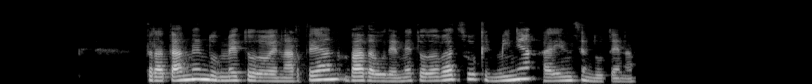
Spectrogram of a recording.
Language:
Basque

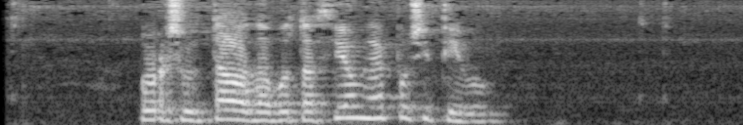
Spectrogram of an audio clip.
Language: Galician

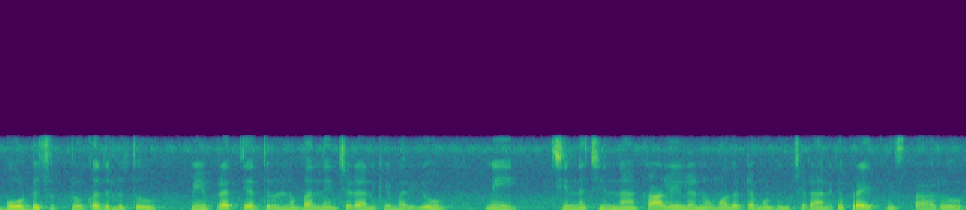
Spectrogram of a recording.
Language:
Telugu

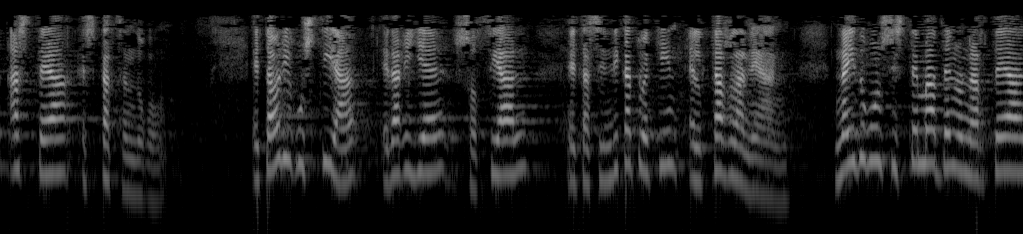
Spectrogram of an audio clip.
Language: Basque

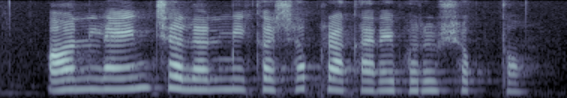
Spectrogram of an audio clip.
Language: Marathi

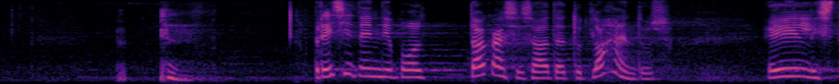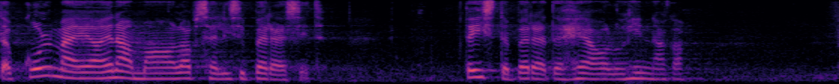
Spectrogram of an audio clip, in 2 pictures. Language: Estonian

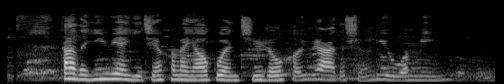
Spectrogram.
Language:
Chinese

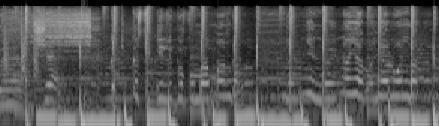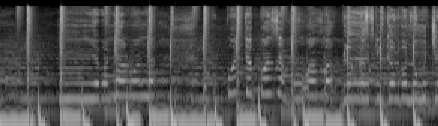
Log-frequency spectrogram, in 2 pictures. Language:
Romanian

